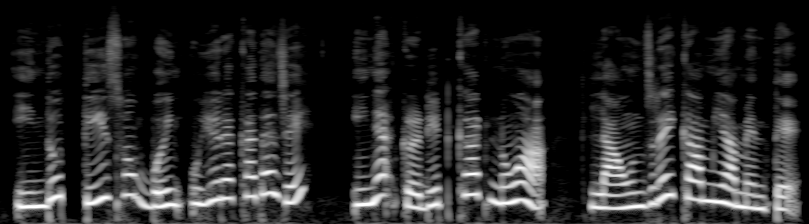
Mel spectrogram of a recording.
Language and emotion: Santali, surprised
